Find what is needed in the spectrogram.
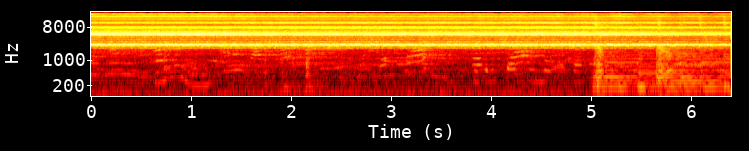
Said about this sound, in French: Dans la forêt d'Angkor, sous le soleil tropical, les cigales cambodgiennes peuvent rendre sourds.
